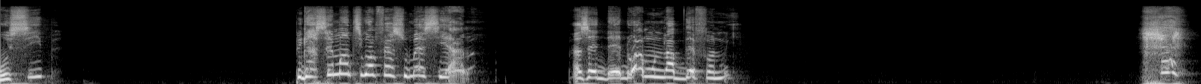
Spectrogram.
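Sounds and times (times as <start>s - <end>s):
person sneezing: 11.4s - 12.0s.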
